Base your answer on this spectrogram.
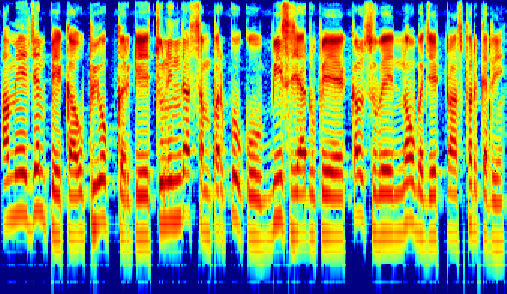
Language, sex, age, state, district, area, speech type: Hindi, male, 18-30, Madhya Pradesh, Jabalpur, urban, read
